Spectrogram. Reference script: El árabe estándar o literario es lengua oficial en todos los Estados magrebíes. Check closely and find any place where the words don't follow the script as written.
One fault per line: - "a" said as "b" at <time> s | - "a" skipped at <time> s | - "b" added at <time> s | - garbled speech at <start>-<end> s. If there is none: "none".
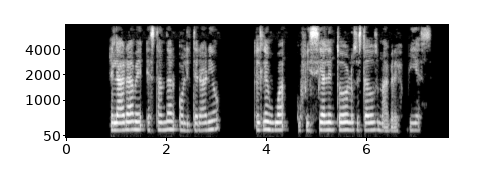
none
